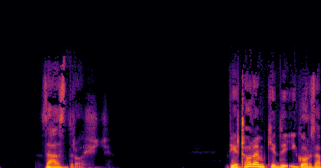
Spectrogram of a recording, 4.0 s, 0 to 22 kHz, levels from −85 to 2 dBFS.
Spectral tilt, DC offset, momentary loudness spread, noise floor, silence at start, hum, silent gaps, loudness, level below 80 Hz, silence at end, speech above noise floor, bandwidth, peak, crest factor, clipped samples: -6.5 dB/octave; under 0.1%; 14 LU; under -90 dBFS; 0.55 s; none; none; -16 LUFS; -64 dBFS; 0 s; over 74 dB; 14.5 kHz; -2 dBFS; 16 dB; under 0.1%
